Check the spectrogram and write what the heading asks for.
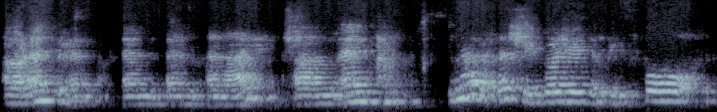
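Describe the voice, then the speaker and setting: A woman giving an informal technical lecture through a face mask, halting as she explains. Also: mid-range voice, narrow, tinny audio. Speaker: academic lecturer, researcher. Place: indoor lecture room. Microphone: distant room microphone. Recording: very echoey, distant, faint room noise.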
